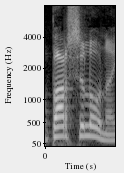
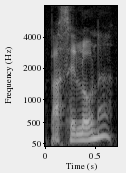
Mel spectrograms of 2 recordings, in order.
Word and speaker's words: Barcelona: Sorry, that's a terrible pronunciation. Barcelona. – There we oh, go. Oh, well, well, done that you should even go to the effort of pronouncing it properly.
